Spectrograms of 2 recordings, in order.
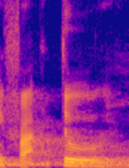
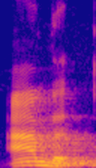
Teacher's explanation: ada ba sukun, kita bacanya dipantulkan. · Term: pentalan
